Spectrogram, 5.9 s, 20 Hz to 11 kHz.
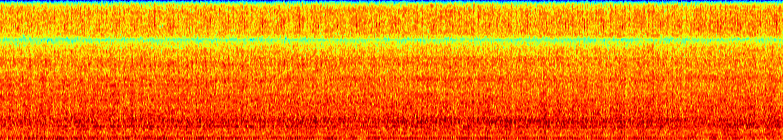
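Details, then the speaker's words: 1991 Honda EF hatchback with a freshly rebuilt D16Z6 replacing a blown engine, first start, stock-tuned P28 ECU, no check engine light: steady, smooth idle at about 950 rpm with no knocks or misses; normal idle. "motor sound damn good motor sounds great"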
